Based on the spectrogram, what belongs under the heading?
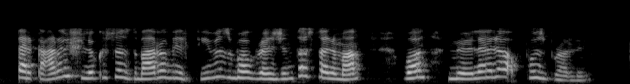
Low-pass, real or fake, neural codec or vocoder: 5.4 kHz; fake; vocoder, 22.05 kHz, 80 mel bands, HiFi-GAN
